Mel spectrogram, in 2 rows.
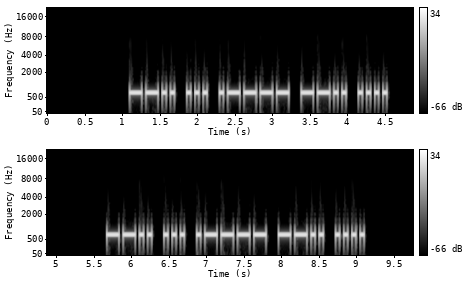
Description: Morse code, heard as a keyed tone, about 22 wpm, 700 Hz. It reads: ZS1ZH ZS1ZH
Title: DXCC-100 Call Signs - 5 Characters - Repeated 2x - 22wpm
